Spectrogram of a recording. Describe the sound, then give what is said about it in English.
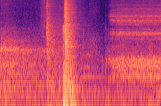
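A door is opened: a short click followed by a louder thump of the latch, then the background shifts into a steady hum as it swings open to let in an arriving visitor. No one speaks. “Yeah, could you get the door? Yes, I'll get it.”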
